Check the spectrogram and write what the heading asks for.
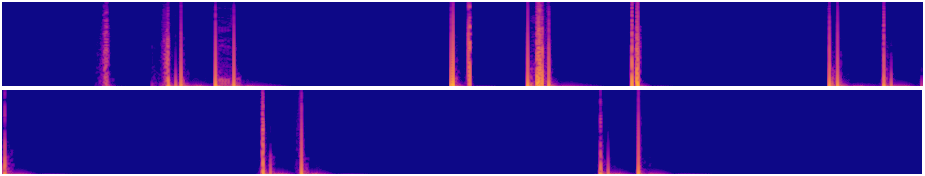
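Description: A series of sharp knocks and thumps in five small clusters of two to four, spaced a second or two apart, close and loud.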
